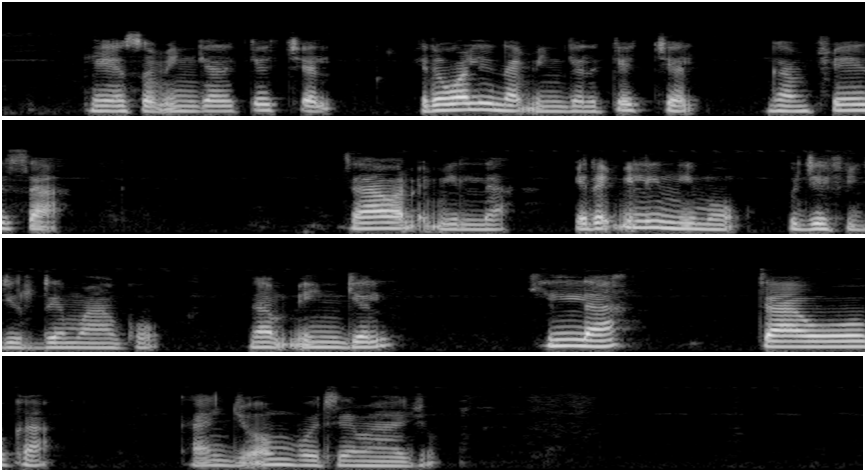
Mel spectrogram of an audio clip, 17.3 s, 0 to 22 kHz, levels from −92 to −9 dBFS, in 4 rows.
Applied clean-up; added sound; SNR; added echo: none; none; none; none.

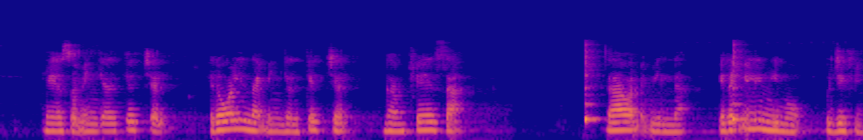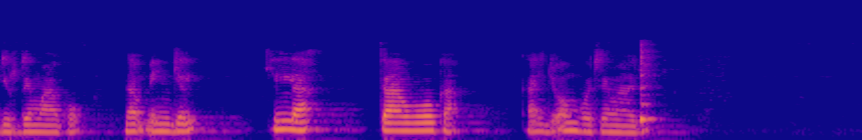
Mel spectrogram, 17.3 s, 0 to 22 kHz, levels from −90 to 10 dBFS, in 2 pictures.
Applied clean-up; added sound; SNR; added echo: none; Cowbell; 3 dB; reverberation time 0.5 s.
